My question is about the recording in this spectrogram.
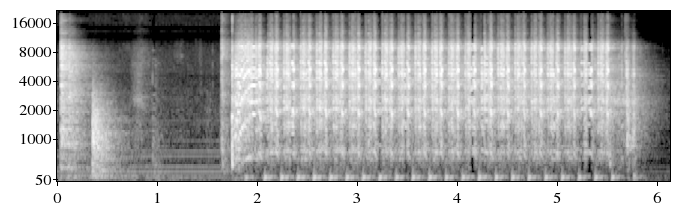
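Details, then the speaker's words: Two-passenger CVT ATV, believed 150cc; even cranking about three compressions a second, never catching, tried to unseat float. Stuck carburettor float needle letting no new fuel in; carb likely a mess, later removed. "Fortunately, yeah, it's not letting any new fuel come in. Couple of wraps, see if it'll unseat the float, but that carb might be a mess."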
